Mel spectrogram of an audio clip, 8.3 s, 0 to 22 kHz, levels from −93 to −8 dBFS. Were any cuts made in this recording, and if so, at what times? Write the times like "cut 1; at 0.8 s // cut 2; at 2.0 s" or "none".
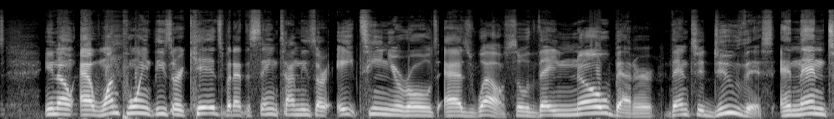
cut 1; at 6.6 s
